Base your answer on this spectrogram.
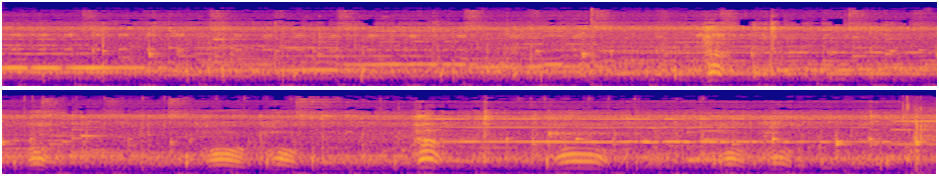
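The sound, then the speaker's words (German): Horse hooves clip-clop steadily as a horse is ridden, an even rhythmic patter set against a busy, continuous background. “So, dann reiten wir jetzt nach Atheno.”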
